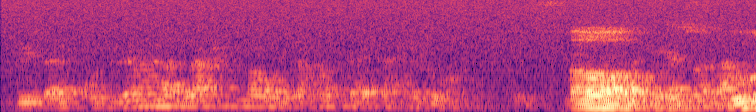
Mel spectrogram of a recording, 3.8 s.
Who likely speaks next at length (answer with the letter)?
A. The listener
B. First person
A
